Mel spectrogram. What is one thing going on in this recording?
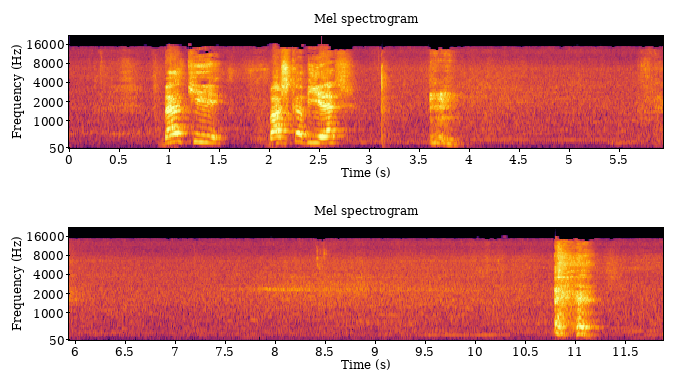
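An elderly man speaks in short, chanting phrases, close by, with pauses between them.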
